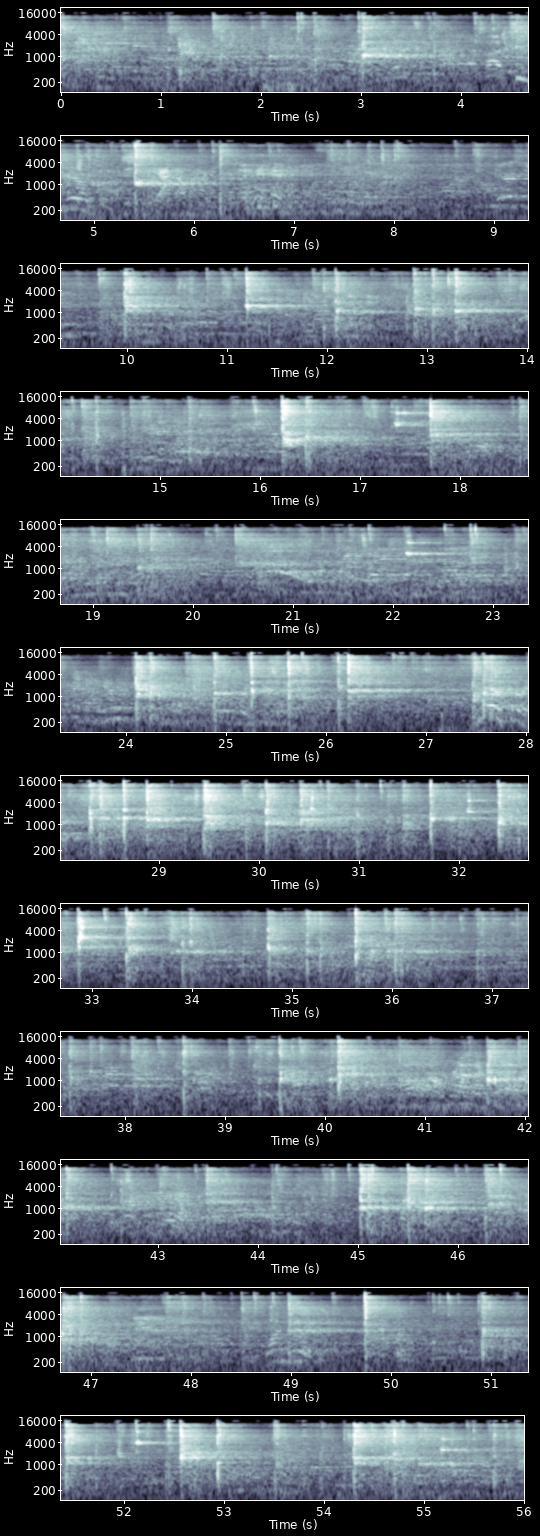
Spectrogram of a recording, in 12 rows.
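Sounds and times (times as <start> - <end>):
chatter of players: 0.0 - 56.0.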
